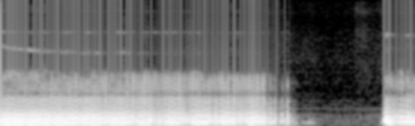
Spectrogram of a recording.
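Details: Angry domestic cat giving a continuous low, rough growl for nearly three seconds, a short silence, then another growl starting.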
